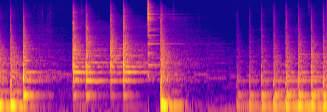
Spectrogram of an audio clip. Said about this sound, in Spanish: Los timbales suenan así.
